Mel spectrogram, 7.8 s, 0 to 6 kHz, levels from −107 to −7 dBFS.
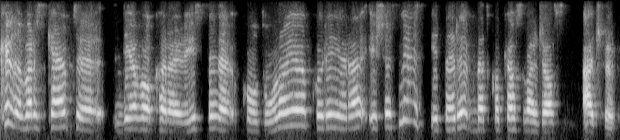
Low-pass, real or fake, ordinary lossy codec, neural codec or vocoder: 5.4 kHz; fake; Opus, 16 kbps; codec, 16 kHz, 16 kbps, FreqCodec, larger model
